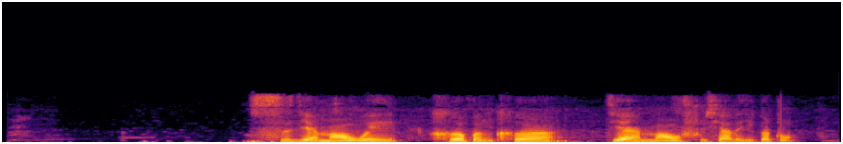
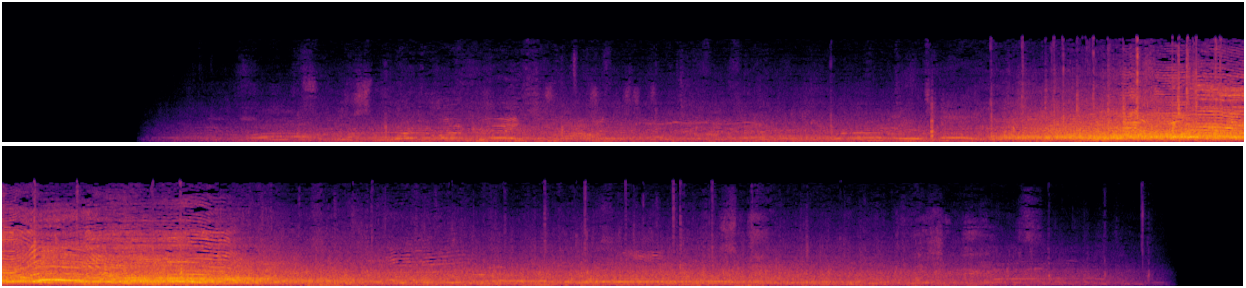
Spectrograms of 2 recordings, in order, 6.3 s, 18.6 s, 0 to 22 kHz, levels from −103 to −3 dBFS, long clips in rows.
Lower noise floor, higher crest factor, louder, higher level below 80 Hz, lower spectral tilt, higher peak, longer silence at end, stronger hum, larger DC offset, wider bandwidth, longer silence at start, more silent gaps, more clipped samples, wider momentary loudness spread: first, -71 dBFS vs -61 dBFS; about the same, 18 dB vs 20 dB; first, -18 LUFS vs -26 LUFS; first, -56 dBFS vs -74 dBFS; first, -6.5 dB/octave vs -1 dB/octave; first, -2 dBFS vs -10 dBFS; second, 0.35 s vs 1 s; neither; neither; second, 7.8 kHz vs 16.5 kHz; about the same, 1.85 s vs 1.75 s; neither; neither; second, 18 LU vs 23 LU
